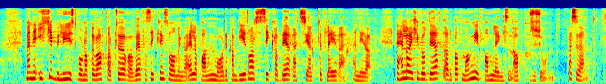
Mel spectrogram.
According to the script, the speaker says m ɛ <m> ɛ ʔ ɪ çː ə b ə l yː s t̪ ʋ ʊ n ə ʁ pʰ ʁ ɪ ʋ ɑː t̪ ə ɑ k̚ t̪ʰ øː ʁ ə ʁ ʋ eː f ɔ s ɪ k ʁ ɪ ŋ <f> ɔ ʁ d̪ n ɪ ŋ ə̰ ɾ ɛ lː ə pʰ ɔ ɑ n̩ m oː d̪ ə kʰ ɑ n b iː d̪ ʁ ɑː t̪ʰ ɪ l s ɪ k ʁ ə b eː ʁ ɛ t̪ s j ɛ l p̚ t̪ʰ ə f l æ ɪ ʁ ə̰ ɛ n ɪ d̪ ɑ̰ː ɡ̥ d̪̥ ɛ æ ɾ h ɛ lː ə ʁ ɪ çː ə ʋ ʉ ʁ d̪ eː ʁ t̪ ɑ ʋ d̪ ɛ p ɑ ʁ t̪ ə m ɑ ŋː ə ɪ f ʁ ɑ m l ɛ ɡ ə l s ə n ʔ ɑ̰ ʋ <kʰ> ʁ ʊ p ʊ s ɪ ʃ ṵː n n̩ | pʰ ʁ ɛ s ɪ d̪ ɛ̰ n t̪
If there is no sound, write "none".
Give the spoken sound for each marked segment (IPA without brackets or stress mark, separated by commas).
n, s, pʰ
